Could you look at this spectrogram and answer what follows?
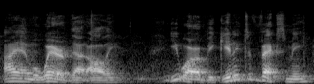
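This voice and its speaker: A man in a staged play reading, playing a gruff, scheming Southern man of authority with a folksy, commanding manner. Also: medium pitch, big pitch swings, a little fast, natural voice. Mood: irritated, threatening. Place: live staged reading in a room. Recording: roomy, distant mic, faint noise.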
